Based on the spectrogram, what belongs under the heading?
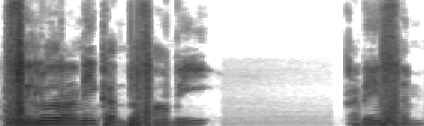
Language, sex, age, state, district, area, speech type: Tamil, male, 18-30, Tamil Nadu, Tiruvarur, rural, spontaneous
